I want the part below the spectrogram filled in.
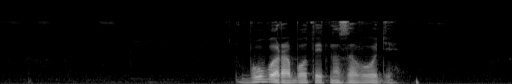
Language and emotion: Russian, neutral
